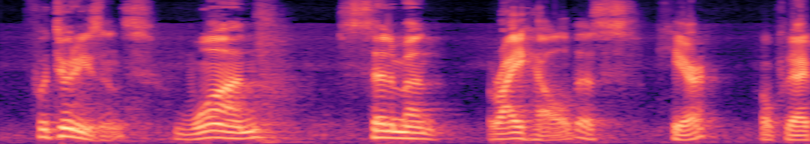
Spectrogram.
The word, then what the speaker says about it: Reiheld: One, Cinnamon Ryeld is here. Hopefully I pronounce it close closer this time.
